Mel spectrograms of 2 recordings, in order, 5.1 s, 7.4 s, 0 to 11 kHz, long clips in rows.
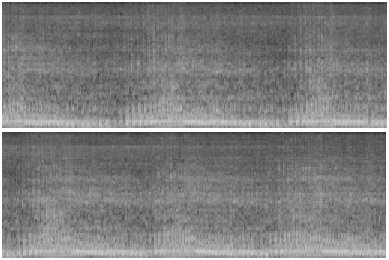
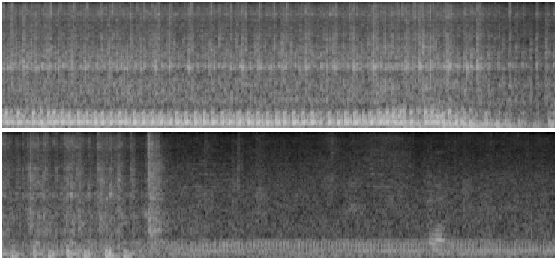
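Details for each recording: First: Viar 150 after repair of a loose cam chain that had let a valve hit the piston; test run after reassembly with a steady single-cylinder putter gently rising and falling about once a second. No knocking, smooth idle. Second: Viar motorcycle (150 cc per title) that sat unused about five months: revving brings a fast loose clatter from the top of the engine that fades as revs drop; the cam chain had gone slack, letting the valves contact the piston.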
